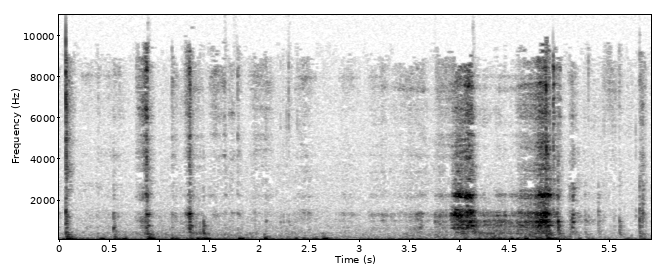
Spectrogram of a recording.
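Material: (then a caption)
Vinyl. Fingernails rapidly tap and scratch the sides and rods of a small hollow vinyl hourglass figure held in one hand. The result is a quiet, dry, rasping scratch with soft clicky taps over a faint low hum. Two brighter, louder bursts of scratching stand out near the end.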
